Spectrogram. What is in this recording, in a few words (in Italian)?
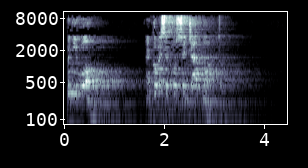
Voce fuori campo; teatro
